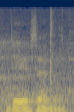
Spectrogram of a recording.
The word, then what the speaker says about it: Jason: Jason. Bacanya harus Jason.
